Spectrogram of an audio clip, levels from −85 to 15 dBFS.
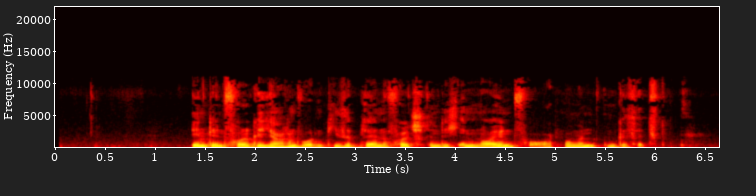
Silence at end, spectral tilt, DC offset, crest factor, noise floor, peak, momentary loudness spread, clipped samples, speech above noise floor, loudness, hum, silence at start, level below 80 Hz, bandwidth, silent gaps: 0.35 s; -7 dB/octave; under 0.1%; 16 dB; -60 dBFS; -2 dBFS; 11 LU; under 0.1%; 42 dB; -19 LUFS; none; 1.35 s; -44 dBFS; 11 kHz; none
